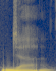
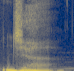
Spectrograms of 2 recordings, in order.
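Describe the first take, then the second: First: The consonant is released without a puff of breath. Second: The consonant is released with a puff of breath. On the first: "Just like the regular palatal plosive" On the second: "but you add breath"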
